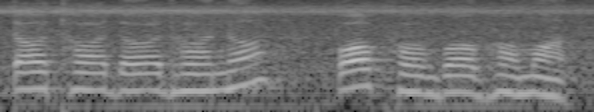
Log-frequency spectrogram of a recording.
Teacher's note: त वर्ग किससे होता? दंत से होता है। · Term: प वर्ग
